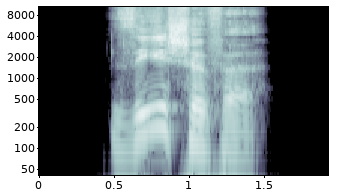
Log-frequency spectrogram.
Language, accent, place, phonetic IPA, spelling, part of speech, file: German, Germany, Berlin, [ˈzeːˌʃɪfə], Seeschiffe, noun, De-Seeschiffe.ogg
- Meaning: nominative/accusative/genitive plural of Seeschiff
